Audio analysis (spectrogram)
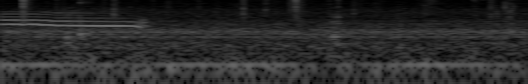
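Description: A single drawn-out cat meow sounds near and clear at the start in Starbound, then fades into a steady low hum of background ambience.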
